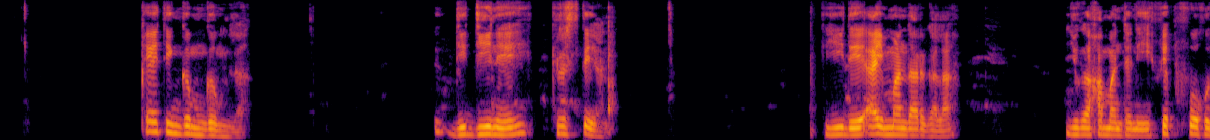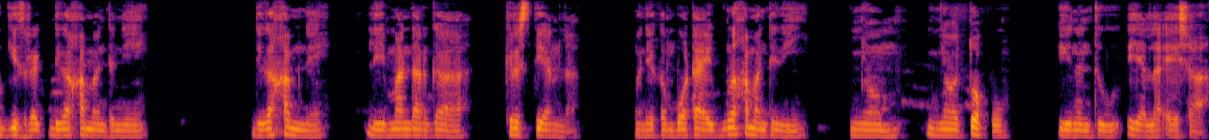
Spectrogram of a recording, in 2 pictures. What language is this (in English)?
Wolof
